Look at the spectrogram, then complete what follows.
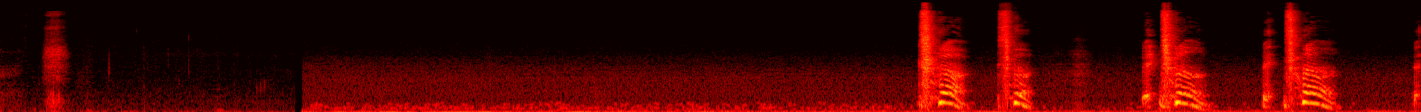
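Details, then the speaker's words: Young Japanese woman sneezing from pollen allergy, with an itchy throat: four or five quick, sharp sneezes in succession over steady background hum. "くしゃみでそう。花粉すごいね。喉がね、喉がかゆい。"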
